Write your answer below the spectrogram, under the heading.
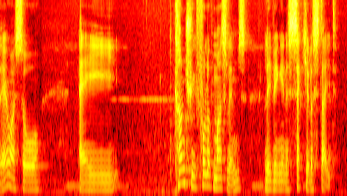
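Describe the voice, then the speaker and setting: A man with an English accent, medium pitch, lively intonation and a fairly slow pace. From England. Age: 50s. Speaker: convert telling his story. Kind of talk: testimony. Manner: animated.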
